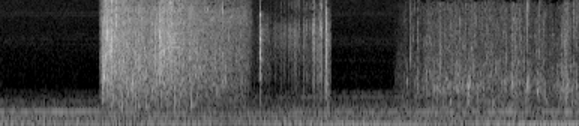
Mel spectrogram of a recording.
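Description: Water splashes as a swimmer breaks the surface and swims.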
